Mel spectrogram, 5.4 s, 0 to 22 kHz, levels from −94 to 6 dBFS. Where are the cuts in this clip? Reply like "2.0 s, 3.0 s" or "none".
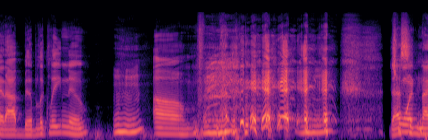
none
